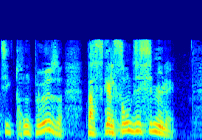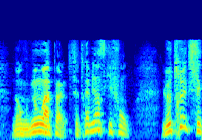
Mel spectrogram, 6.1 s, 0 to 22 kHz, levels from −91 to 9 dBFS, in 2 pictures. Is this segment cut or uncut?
cut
